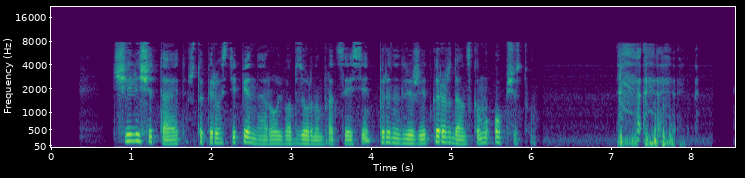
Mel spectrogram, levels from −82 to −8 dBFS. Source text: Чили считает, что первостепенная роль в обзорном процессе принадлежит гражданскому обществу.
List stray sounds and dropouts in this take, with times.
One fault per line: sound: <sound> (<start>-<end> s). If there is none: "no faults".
sound: laugh (7.1-8.1 s)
